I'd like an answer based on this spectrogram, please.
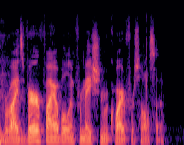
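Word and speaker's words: SLSA: verifiable information required for salsa salsa i'm ready for chips that's how they say it is salsa yeah the the in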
